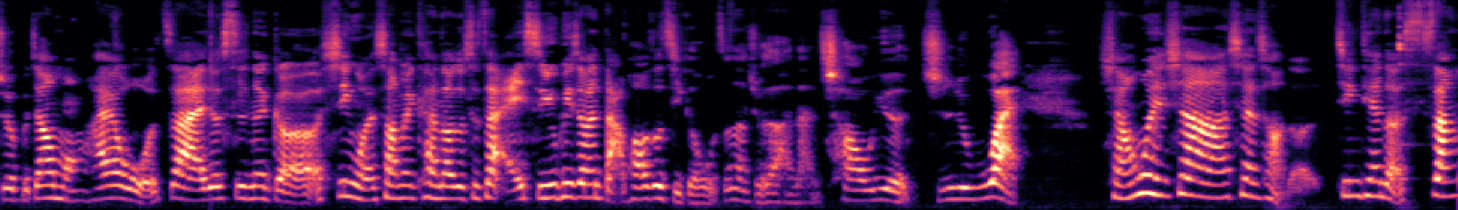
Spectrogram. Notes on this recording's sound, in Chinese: 多人錄音聲音品質較差請見諒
